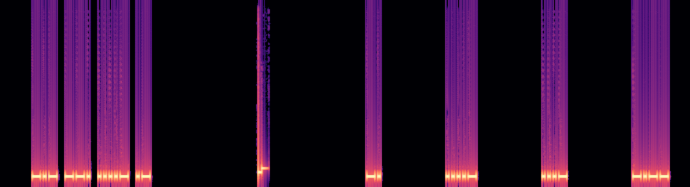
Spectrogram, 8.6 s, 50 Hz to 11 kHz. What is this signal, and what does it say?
Morse code, heard as a keyed tone, about 36 wpm, spaced as for 15 wpm, 700 Hz. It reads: KG4A N4VY
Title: USA Call Signs - 4 Characters - 8x Character Spacing - 35wpm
